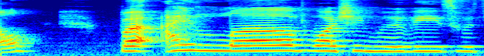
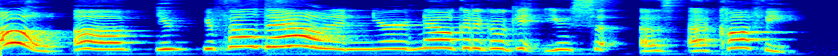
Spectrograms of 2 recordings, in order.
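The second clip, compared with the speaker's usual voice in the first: high puppet voice, stumbling and tripping over the words; 7 semitones higher, 3 dB louder than usual. Retelling Miss Piggy's line to a fallen news anchor: Miss Piggy voice. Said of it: "She's like".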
